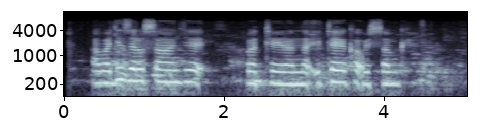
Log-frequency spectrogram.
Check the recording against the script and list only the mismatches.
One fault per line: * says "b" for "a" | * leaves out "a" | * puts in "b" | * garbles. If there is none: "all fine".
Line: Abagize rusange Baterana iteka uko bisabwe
* leaves out "uko"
